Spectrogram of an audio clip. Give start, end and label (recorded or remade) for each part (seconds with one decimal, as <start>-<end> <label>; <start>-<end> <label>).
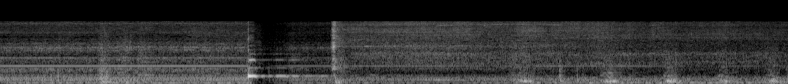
0.0-7.9 recorded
